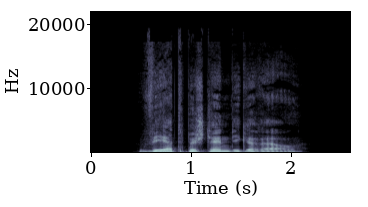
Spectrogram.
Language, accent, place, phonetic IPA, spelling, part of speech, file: German, Germany, Berlin, [ˈveːɐ̯tbəˌʃtɛndɪɡəʁɐ], wertbeständigerer, adjective, De-wertbeständigerer.ogg
- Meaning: inflection of wertbeständig: 1. strong/mixed nominative masculine singular comparative degree 2. strong genitive/dative feminine singular comparative degree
